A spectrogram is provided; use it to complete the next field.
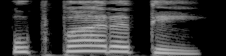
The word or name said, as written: ಉಪ್ಪಾರಿತ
